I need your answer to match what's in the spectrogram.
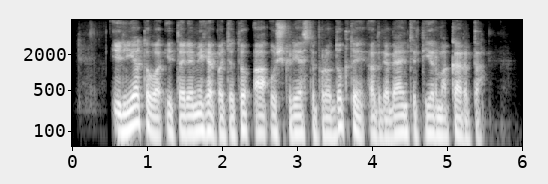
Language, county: Lithuanian, Kaunas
